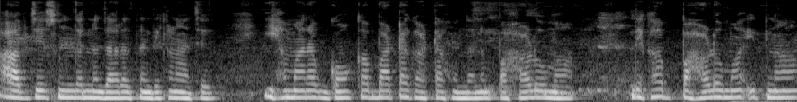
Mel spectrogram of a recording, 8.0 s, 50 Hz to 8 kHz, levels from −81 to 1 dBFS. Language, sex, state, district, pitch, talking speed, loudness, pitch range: Garhwali, female, Uttarakhand, Tehri Garhwal, 185 Hz, 160 wpm, -18 LUFS, 175-195 Hz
